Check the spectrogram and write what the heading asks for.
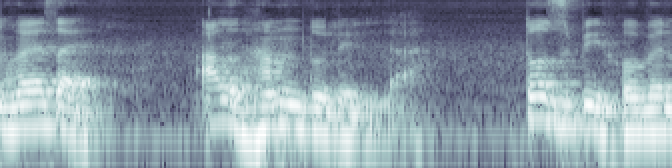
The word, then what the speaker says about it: আলহামদুলিল্লাহ: আলহামদুলিল্লাহ আলহামদুলিল্লাহ আল্লাহ এই শব্দটার মধ্যে টান আছে না নাই আছে এক আলিফ টান এই টান না দিলে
